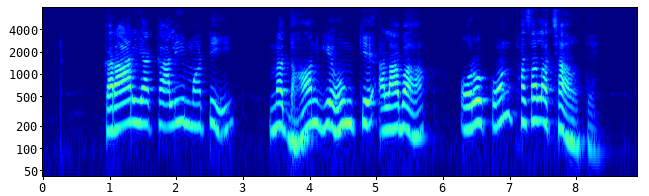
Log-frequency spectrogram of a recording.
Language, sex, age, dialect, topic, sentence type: Maithili, male, 36-40, Angika, agriculture, question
